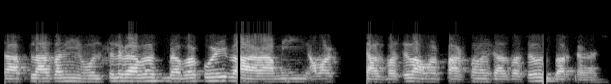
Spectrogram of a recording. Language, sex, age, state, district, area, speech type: Bengali, male, 18-30, West Bengal, Darjeeling, rural, conversation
